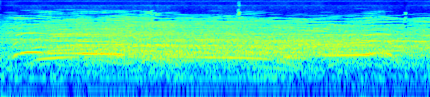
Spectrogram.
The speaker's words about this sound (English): Come on, you gotta scream louder than that. It's kind of cold. You're gonna help warm the whole park up here. Come on.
